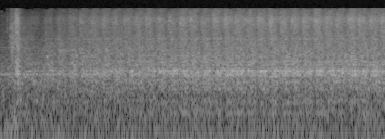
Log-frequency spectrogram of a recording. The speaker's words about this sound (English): Okay, I'm gonna try to start the car.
